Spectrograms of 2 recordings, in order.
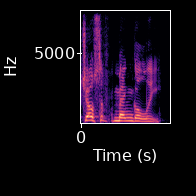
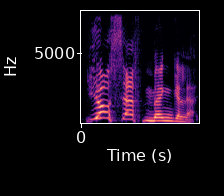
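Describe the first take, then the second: First: The name is pronounced the American way. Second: The name is pronounced the German way.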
